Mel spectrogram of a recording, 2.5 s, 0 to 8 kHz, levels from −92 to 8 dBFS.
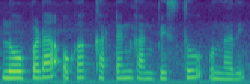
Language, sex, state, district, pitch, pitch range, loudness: Telugu, female, Telangana, Mahabubabad, 235 Hz, 220-245 Hz, -19 LUFS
